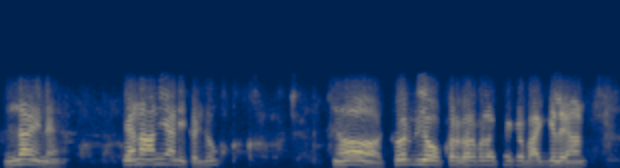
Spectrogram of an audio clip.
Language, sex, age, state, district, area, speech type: Maithili, male, 30-45, Bihar, Saharsa, rural, conversation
